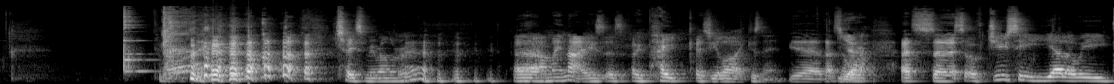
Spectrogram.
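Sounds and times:
glasses clinking together in a toast: 1.2s - 1.8s
laughter: 1.6s - 3.3s, 4.0s - 5.5s
speech: 1.6s - 11.1s.

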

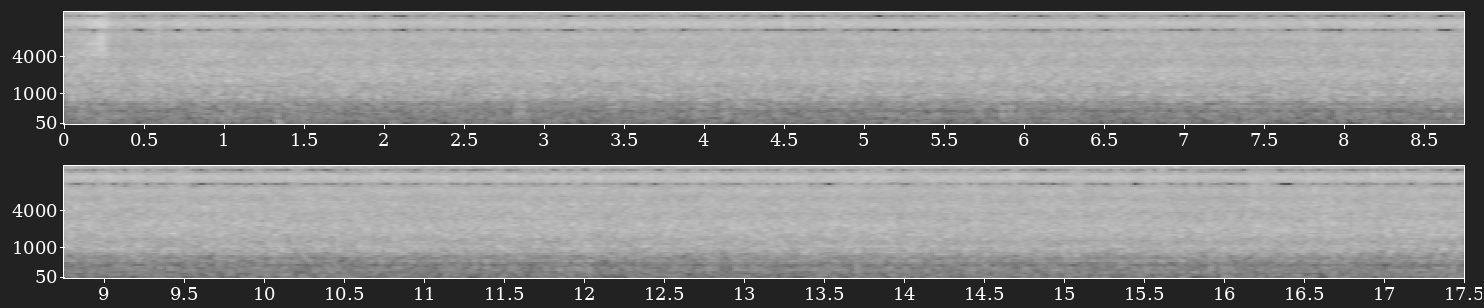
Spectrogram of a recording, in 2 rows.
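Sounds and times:
steady rain falling in the trees: 0.0s - 17.4s.

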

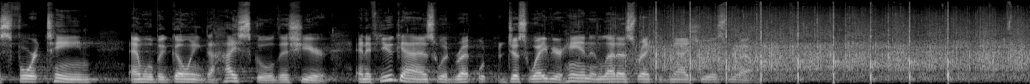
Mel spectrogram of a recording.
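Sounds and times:
speech: 0.0s - 7.7s
audience clapping in a church chapel: 6.3s - 10.2s.

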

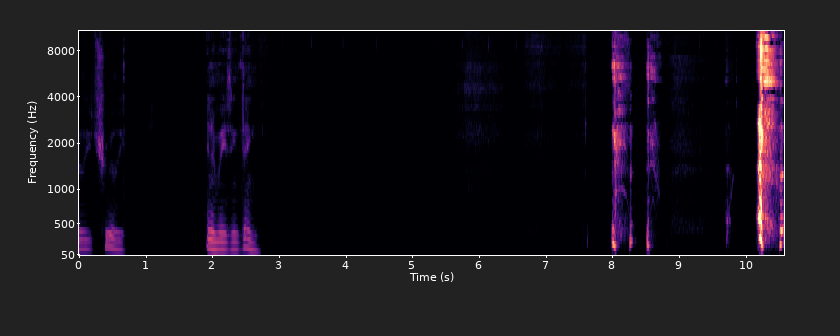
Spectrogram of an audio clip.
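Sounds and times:
speech: 1.9s - 2.8s
person coughing harshly: 8.0s - 8.8s, 10.2s - 10.5s.

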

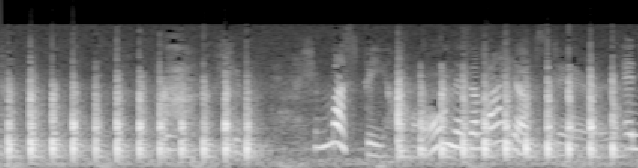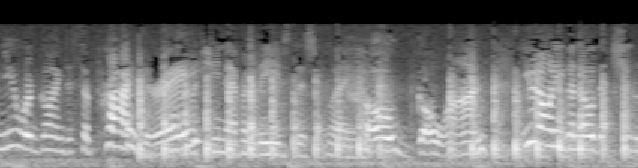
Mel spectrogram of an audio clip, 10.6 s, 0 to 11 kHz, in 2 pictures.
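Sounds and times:
loud knocks on a door: 0.0s - 2.2s, 3.2s - 5.2s, 6.3s - 10.6s
speech: 2.8s - 10.6s.

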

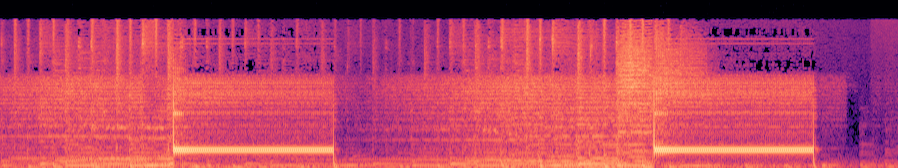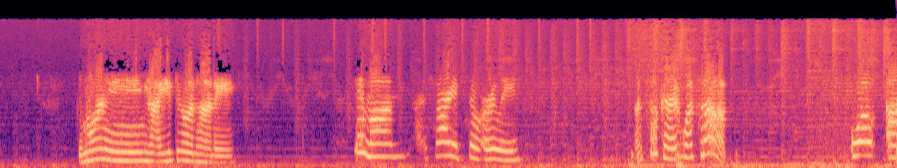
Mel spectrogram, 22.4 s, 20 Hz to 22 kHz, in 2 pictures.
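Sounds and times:
ringback tones of an outgoing telephone call: 2.2s - 4.2s, 8.2s - 10.3s
speech: 12.3s - 14.2s, 15.7s - 17.8s, 19.2s - 20.5s, 21.9s - 22.4s.

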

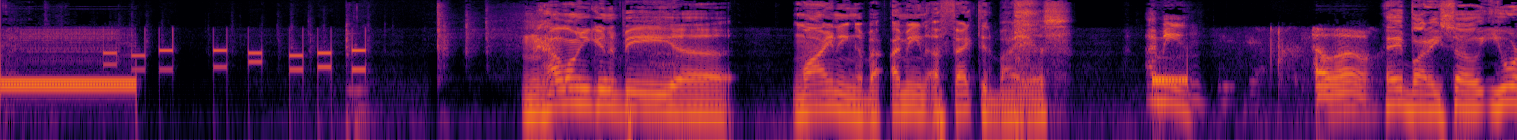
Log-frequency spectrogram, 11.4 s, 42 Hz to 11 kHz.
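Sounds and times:
phone dial tone: 0.0s - 1.2s
speech: 3.9s - 9.1s, 9.8s - 11.3s.

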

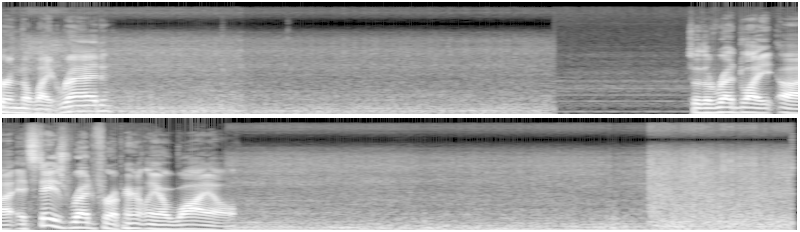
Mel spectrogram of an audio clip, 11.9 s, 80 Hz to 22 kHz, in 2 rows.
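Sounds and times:
speech: 0.0s - 1.0s, 5.2s - 8.0s
truck crashing into a low railway bridge: 10.5s - 11.9s.

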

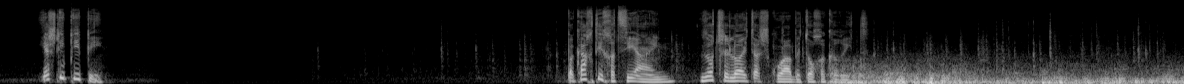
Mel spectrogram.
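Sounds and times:
speech: 0.4s - 1.1s, 5.7s - 8.9s
soft rain pattering in the street: 3.1s - 11.8s
distant muffled thunder at night: 6.7s - 11.8s.

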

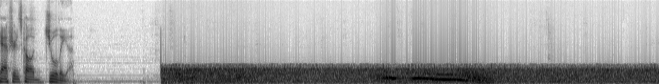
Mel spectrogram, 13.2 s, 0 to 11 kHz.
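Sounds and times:
speech: 0.0s - 1.5s
underwater rumble: 3.2s - 13.1s
low drawn-out tonal moan: 7.5s - 10.9s.

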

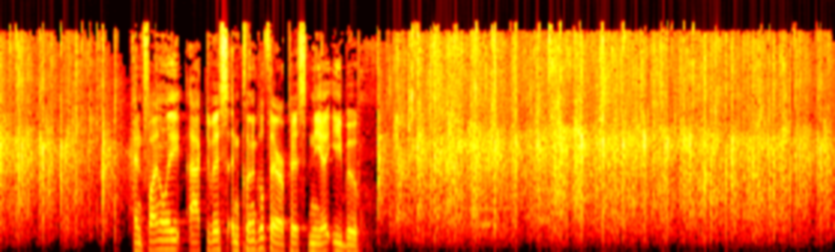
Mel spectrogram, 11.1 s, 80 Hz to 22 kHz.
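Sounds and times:
crowd applauding for a panel of activists: 0.0s - 1.8s, 5.0s - 11.1s
speech: 1.8s - 5.0s.

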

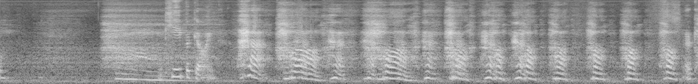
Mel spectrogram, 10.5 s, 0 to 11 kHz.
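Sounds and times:
faint low hum: 0.0s - 10.4s
soft airy nasal breath: 0.6s - 2.4s
speech: 1.7s - 10.4s.

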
